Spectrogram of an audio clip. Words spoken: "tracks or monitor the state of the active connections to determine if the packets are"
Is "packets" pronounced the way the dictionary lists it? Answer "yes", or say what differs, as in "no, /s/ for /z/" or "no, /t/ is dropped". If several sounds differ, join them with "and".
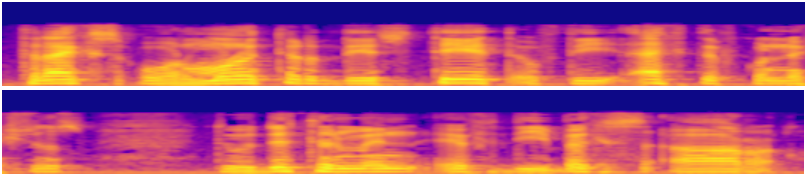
no, /b/ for /p/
